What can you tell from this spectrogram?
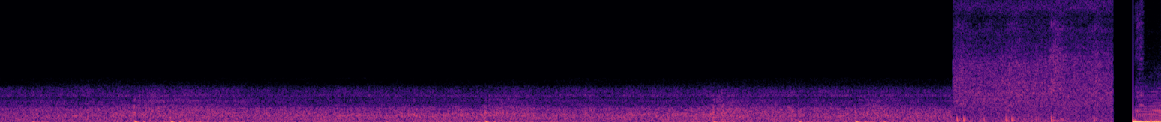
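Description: Handheld sparkler fireworks burning: a steady hiss of spraying sparks with scattered crackles, turning brighter near the end before it cuts off abruptly and loud electronic music kicks in.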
